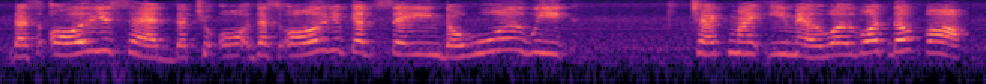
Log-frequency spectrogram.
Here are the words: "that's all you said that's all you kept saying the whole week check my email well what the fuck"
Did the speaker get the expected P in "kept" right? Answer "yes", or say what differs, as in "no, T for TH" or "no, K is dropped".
no, P is dropped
